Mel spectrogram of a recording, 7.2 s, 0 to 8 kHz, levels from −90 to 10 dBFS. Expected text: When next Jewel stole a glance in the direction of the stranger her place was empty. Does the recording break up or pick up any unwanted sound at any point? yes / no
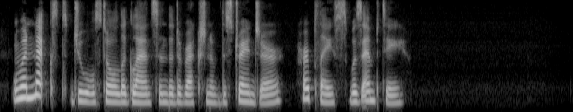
no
